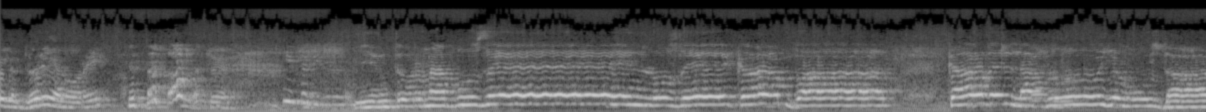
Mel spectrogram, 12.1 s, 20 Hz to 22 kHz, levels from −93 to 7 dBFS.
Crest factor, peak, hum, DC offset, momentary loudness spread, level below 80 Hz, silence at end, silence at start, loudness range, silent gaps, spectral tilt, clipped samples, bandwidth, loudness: 14 dB; -6 dBFS; none; under 0.1%; 10 LU; -44 dBFS; 0 s; 0 s; 5 LU; none; -6 dB/octave; under 0.1%; 16 kHz; -19 LUFS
